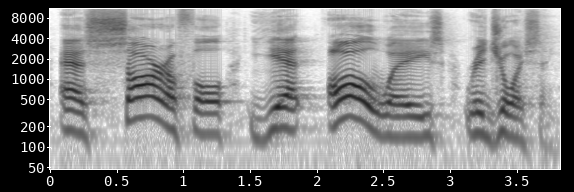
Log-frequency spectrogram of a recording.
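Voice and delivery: slow, weighted reading with stress on always; slow emphatic quote. Shown as a demonstration. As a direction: dwell on "sorrowful" and lean on "always". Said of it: "listen to this balance".

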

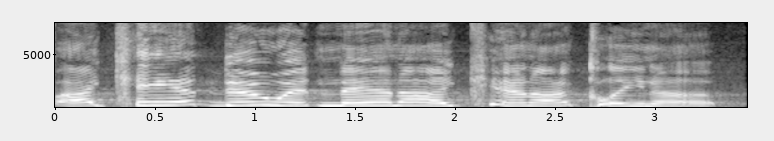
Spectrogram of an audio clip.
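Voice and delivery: put-on high, slow whining child; whiny four-year-old. A grandfather imitates his granddaughter refusing to clean up, high and whiny. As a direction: plead like a little girl who won't tidy up. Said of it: "It's exactly the way she said it".

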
